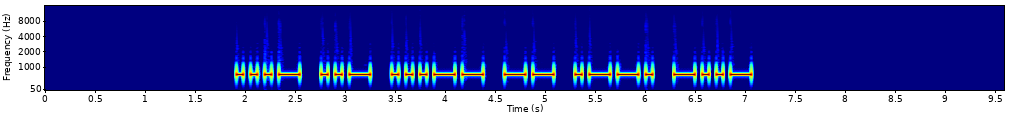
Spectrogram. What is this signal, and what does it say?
Morse code, heard as a keyed tone, about 17 wpm, 700 Hz. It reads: VU3MPX
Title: DXCC-100 Call Signs - 6 Characters - Repeated 2x - 17wpm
